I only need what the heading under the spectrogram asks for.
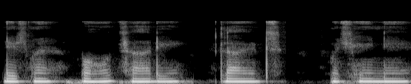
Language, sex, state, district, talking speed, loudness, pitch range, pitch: Hindi, male, Himachal Pradesh, Shimla, 85 wpm, -17 LUFS, 130-135 Hz, 130 Hz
